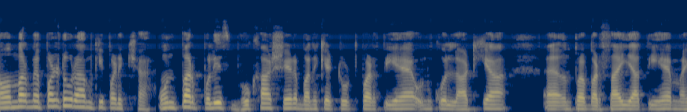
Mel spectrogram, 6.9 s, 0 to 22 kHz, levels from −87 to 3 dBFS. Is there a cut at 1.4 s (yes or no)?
yes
